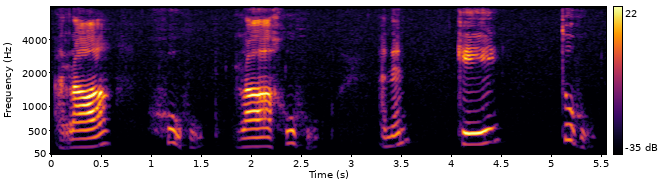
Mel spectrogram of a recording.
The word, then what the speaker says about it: Rahu: Ketu Rahu Ketu Allah Oh Rahu that's a correct pronunciation okay rah it's a detail later what we call the long letter Rahu Rahu and then k2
